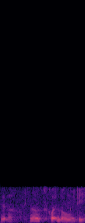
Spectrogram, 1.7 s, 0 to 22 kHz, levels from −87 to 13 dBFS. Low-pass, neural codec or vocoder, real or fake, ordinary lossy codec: 3.6 kHz; none; real; none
